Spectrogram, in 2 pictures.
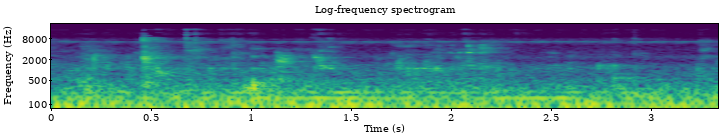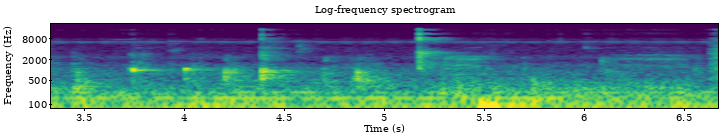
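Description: Faint chewing of a juice-dipped Italian beef sandwich, with scattered small wet clicks of the mouth at irregular intervals.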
